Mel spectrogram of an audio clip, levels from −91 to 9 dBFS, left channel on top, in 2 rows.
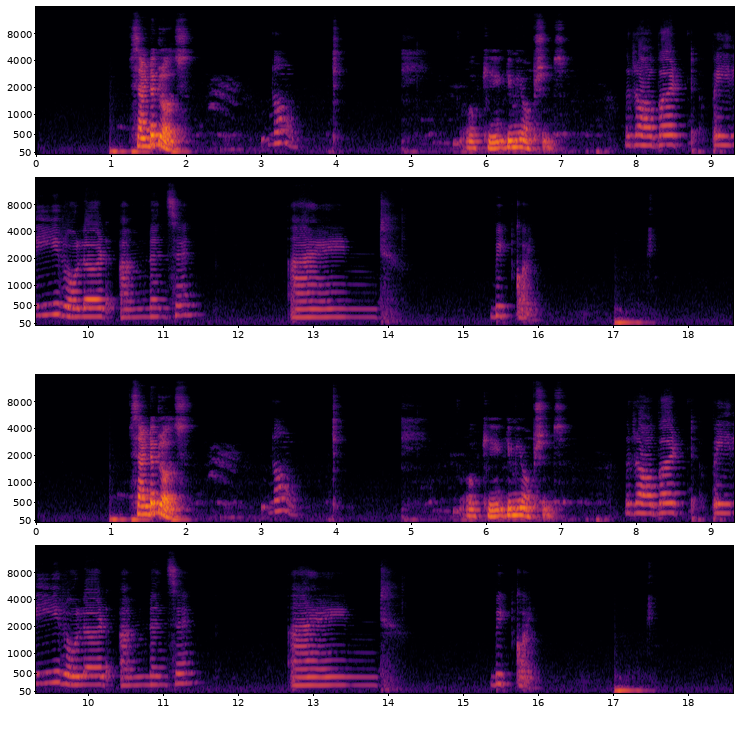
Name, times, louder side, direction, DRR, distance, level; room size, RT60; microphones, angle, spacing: voice 1, 1.3-2.0 5.7-7.0, equal, 15° right, 3 dB, 0.8 m, -24 dB
voice 2, 3.1-3.5 7.8-8.5 9.0-11.5 12.7-14.1 15.4-15.9, left 1 dB, 20° left, 0 dB, 1.5 m, -37 dB
6.6 x 3.3 x 4.3 m, 0.36 s
head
